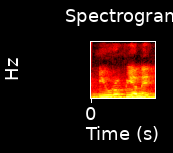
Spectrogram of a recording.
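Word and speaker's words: European: এখন সিঙ্গুলার বসানোর ক্ষেত্রে ইউরোপিয়ানে ই আছে, কিন্তু উচ্চারণ হচ্ছে ইউ যদি উচ্চারণ হয় সেক্ষেত্রে আমরা এখানে কি বসাবো, অ্যান বসাবো।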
